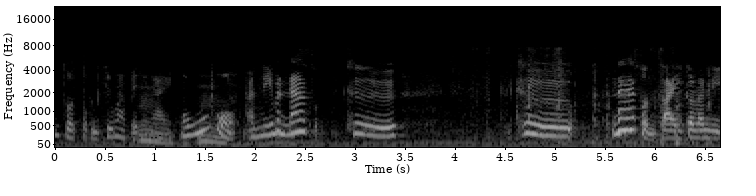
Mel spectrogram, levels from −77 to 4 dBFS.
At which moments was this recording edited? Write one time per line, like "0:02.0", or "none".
0:01.9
